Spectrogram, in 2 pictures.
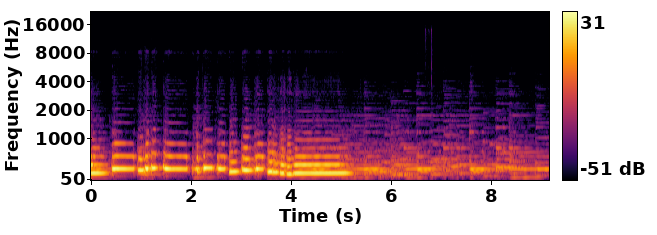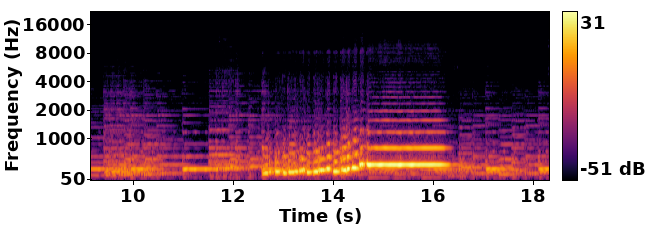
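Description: Euphonium playing a solo melody with piano accompaniment: quick phrases, a held low note about four seconds in, a softer stretch, then a fast rising run into a long, loud held high note near the end.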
